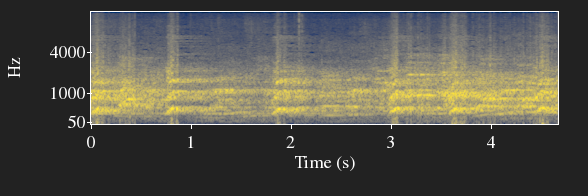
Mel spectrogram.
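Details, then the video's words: Many dogs barking together in a kennel-like lot, overlapping sharp barks and yips repeated rapidly, nearly two per second, forming a dense continuous chorus. "The Barking Lot"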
